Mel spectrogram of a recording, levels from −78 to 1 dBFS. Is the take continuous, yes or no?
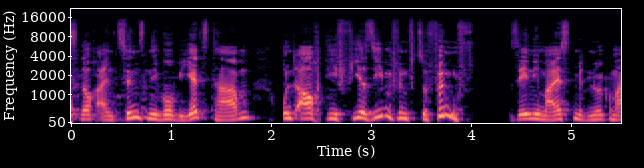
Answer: yes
